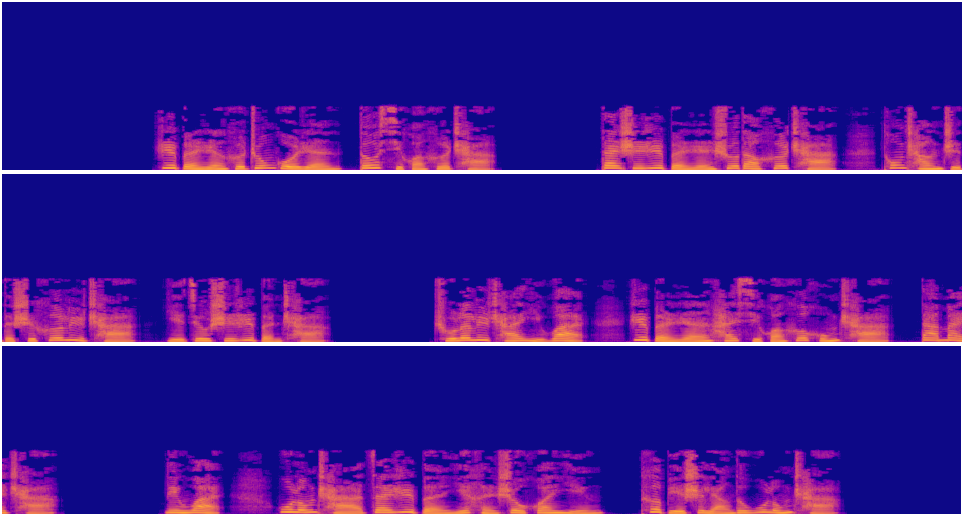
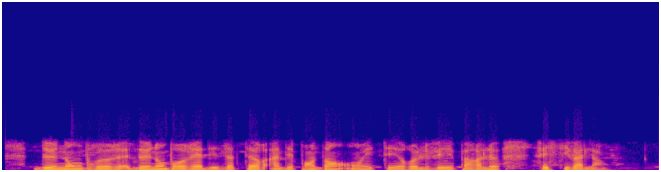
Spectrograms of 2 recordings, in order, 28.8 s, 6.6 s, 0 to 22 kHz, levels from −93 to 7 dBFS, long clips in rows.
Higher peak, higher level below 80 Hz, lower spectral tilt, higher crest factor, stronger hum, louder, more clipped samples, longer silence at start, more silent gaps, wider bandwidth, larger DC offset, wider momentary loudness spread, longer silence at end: second, -6 dBFS vs -2 dBFS; second, -60 dBFS vs -46 dBFS; second, -5.5 dB/octave vs -10.5 dB/octave; about the same, 16 dB vs 18 dB; neither; second, -22 LUFS vs -19 LUFS; neither; first, 1.55 s vs 0.05 s; first, 5.03-5.91 s, 13.05-13.84 s, 19.94-20.73 s vs none; first, 8.8 kHz vs 4 kHz; neither; about the same, 9 LU vs 7 LU; first, 1.25 s vs 0.5 s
